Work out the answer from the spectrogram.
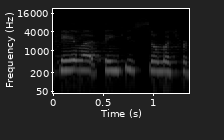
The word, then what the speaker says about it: Kela: it there so Kayla so I said your name wrong I said Kella right Kayla thank you so much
